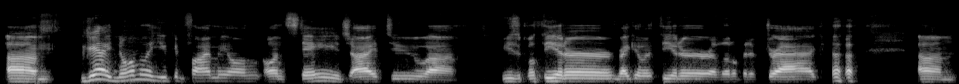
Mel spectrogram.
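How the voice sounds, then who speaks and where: A man's voice: medium pitch, dry recording, poor audio. A man who performs on stage, chatting casually and appreciatively as a guest on an online panel. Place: remote online call, dry close sound.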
